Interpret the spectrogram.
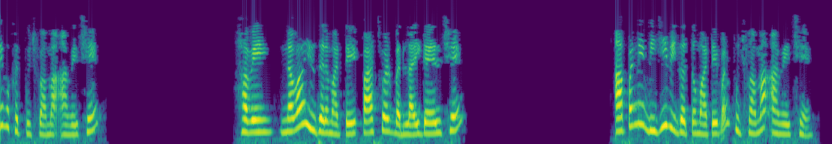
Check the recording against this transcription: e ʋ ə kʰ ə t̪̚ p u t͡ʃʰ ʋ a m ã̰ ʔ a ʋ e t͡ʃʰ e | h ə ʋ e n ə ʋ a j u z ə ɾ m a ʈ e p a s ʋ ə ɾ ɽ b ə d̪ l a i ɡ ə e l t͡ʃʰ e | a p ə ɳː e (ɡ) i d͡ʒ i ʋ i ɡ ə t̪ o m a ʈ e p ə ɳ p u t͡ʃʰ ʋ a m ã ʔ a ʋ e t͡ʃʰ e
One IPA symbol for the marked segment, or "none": b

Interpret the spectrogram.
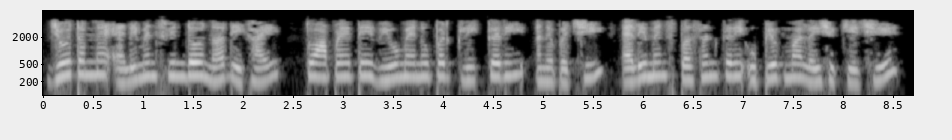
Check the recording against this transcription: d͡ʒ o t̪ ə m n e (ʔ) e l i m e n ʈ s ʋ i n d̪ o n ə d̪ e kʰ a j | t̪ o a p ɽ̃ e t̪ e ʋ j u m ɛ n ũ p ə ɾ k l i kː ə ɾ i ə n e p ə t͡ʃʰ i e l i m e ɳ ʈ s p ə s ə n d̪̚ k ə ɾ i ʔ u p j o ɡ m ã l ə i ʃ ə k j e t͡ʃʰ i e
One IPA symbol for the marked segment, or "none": ʔ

